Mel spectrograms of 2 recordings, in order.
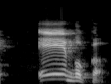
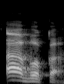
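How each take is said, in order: First: The article is pronounced with an 'ay' vowel. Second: The article is pronounced with a short 'uh' vowel. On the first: The speaker calls it wrong. "ये गलत हम pronounce कर रहे हैं" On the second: The speaker calls it right. "इसका सही क्या होगा"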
